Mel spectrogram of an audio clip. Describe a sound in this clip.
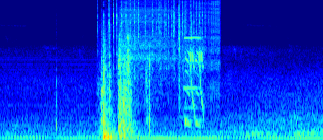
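A short electronic whoosh and chime sounds as a game menu opens.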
